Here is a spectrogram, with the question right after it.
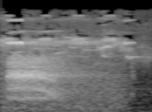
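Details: Roe deer; bark; alarm call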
